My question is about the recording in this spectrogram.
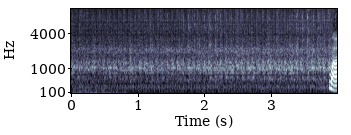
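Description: Linemar Atomic Reactor toy steam engine running steadily under steam, a quiet, fast, even mechanical rhythm with a thin steady tone over it.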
